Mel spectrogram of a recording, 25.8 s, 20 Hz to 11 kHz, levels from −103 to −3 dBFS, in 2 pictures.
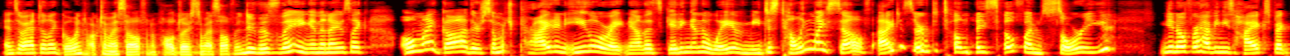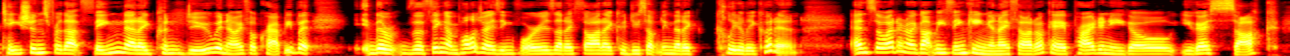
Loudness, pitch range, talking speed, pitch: -15 LUFS, 195-265 Hz, 255 wpm, 230 Hz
